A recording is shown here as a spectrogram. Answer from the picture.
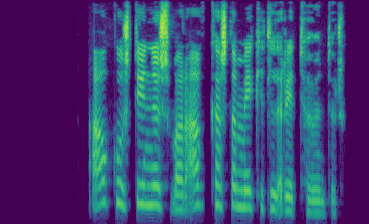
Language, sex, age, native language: Icelandic, female, 30-39, Icelandic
